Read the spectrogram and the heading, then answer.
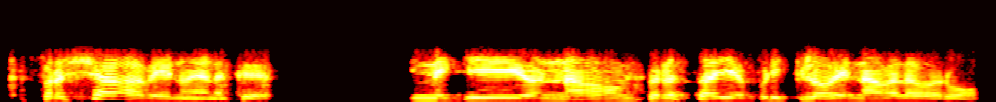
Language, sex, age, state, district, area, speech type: Tamil, female, 60+, Tamil Nadu, Perambalur, rural, conversation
